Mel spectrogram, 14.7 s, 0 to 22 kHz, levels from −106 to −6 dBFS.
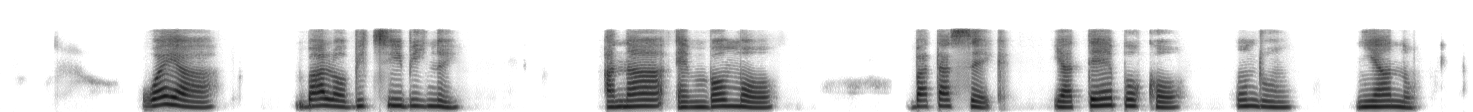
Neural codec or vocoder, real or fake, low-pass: codec, 24 kHz, 0.9 kbps, DualCodec; fake; 7.2 kHz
